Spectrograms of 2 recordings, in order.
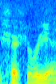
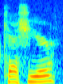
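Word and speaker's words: Chachere's: Tony Chachereapos has one. And you can. How do you say that? Tony Chachereapos. That's the seasoning. It's not cashier. Chachereapos, whatever you want to say.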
